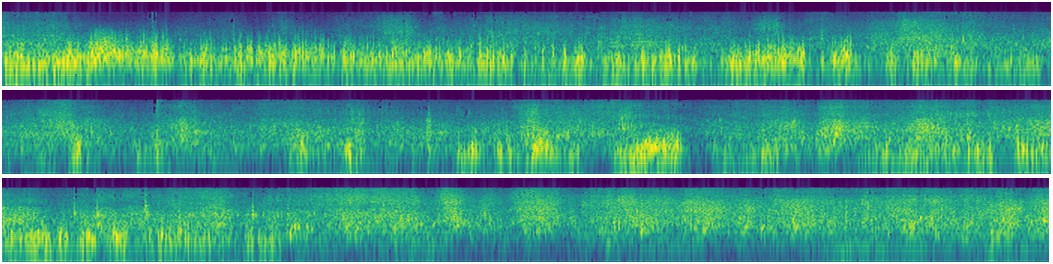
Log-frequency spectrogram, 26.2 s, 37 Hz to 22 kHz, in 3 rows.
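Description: Wind buffeting the microphone over the rush of water along the hull of a Farr 6000 trailer yacht sailing under spinnaker. The noise surges and drops irregularly every second or so, with no engine running.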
